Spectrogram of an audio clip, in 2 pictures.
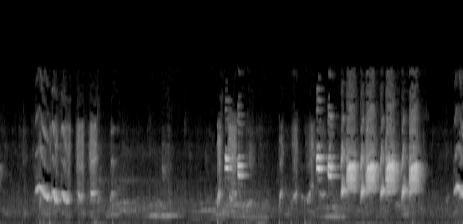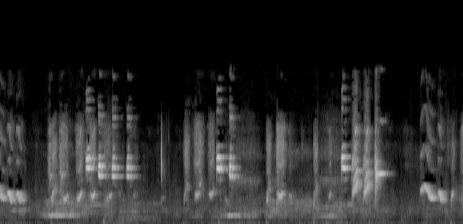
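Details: European goldfinch singing a lively, fast twittering song: bursts of tinkling, liquid notes and buzzy trills mixed with clear rising whistles, phrases repeated in quick succession with short pauses between them.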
